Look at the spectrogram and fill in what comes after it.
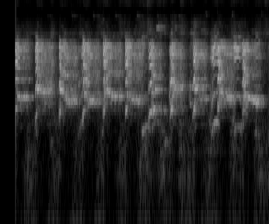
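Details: Six-week-old puppies being taken outside for a walk yap in a rapid, harsh series, roughly three high, noisy barks a second, continuing without pause for about four seconds.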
